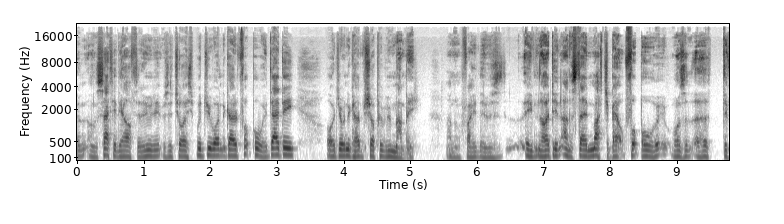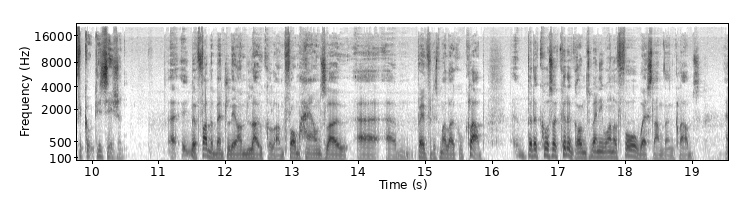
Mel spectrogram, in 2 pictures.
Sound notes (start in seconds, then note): none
